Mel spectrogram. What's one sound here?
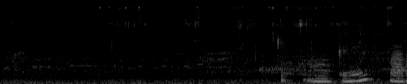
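Liquid pours into a hot pan.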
